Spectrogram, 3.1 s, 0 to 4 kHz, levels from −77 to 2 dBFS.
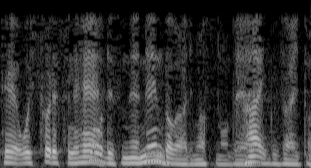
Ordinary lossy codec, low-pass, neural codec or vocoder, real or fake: none; 3.6 kHz; none; real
